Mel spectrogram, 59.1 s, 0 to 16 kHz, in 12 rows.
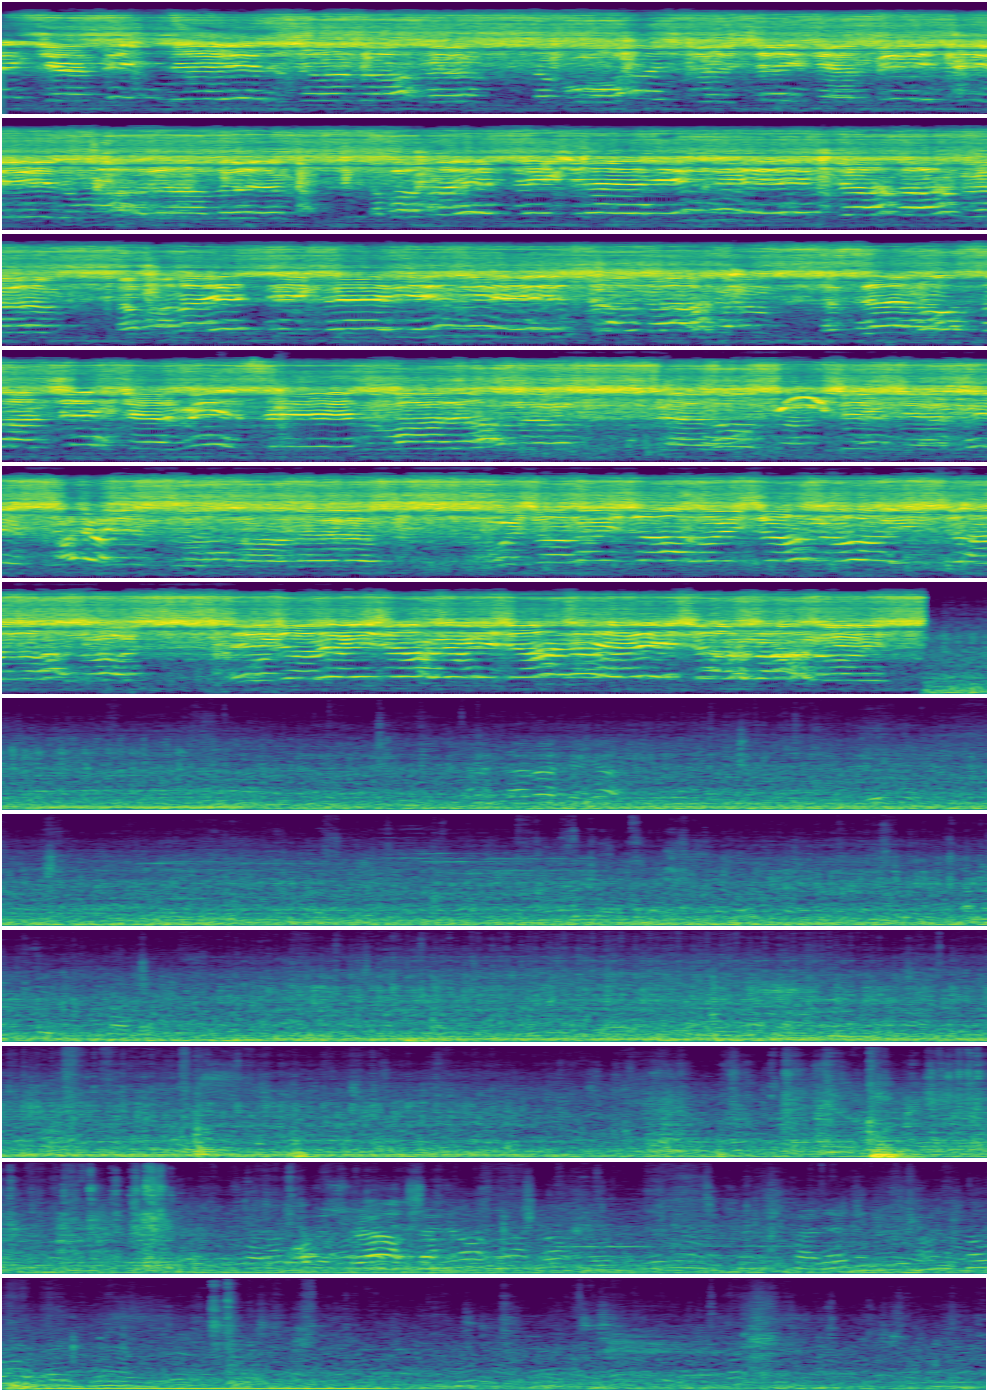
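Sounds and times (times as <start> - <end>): faint voices: 0.0 - 29.2, 30.9 - 59.0
men singing folk song: 0.0 - 29.2
loud steady hiss: 0.1 - 29.2
vehicle engine idling: 29.2 - 58.3.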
